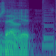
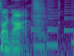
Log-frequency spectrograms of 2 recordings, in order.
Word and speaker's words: Sagat: Street Fighter Saget. No. Oh, That's Sagat. Oh, Gabe with the pronunciation lesson, but Gabe is not featured in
